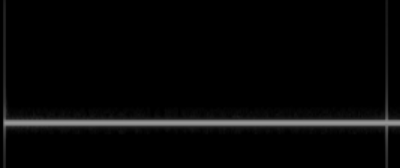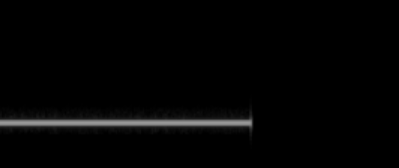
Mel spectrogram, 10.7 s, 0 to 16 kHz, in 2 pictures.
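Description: Steady 1 kHz line-up tone from a BBC tape's countdown clock, one unbroken pure pitch that cuts off suddenly near the end.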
